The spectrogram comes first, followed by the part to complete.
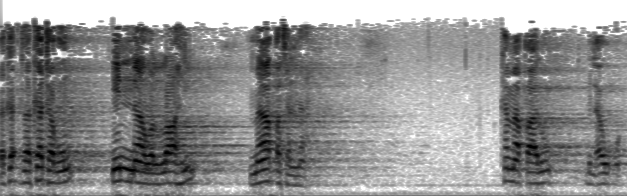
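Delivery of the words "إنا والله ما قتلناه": ordinary talk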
